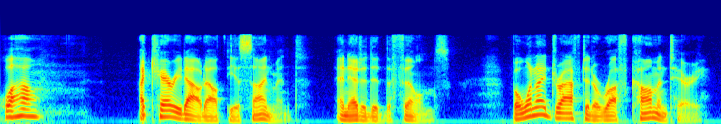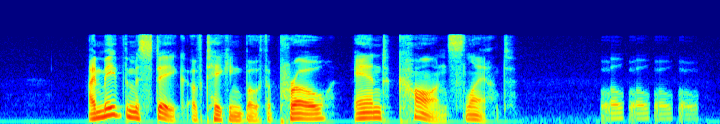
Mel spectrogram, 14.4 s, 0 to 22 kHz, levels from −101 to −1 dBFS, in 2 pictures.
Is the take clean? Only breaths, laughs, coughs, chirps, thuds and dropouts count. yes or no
no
